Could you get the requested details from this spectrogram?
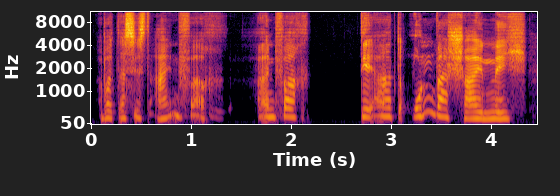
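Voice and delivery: high-pitched, faltering plea; desperate. A narrator's reading. Hermine protests how unlikely it is, desperately. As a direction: halt between phrases as if at a loss. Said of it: "sagte Hermine verzweifelt".

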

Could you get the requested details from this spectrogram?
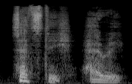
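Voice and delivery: soft, low-key request to sit; hushed invitation. A narrator's reading. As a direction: offer a seat in a near murmur. Minister quietly seats the boy.

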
